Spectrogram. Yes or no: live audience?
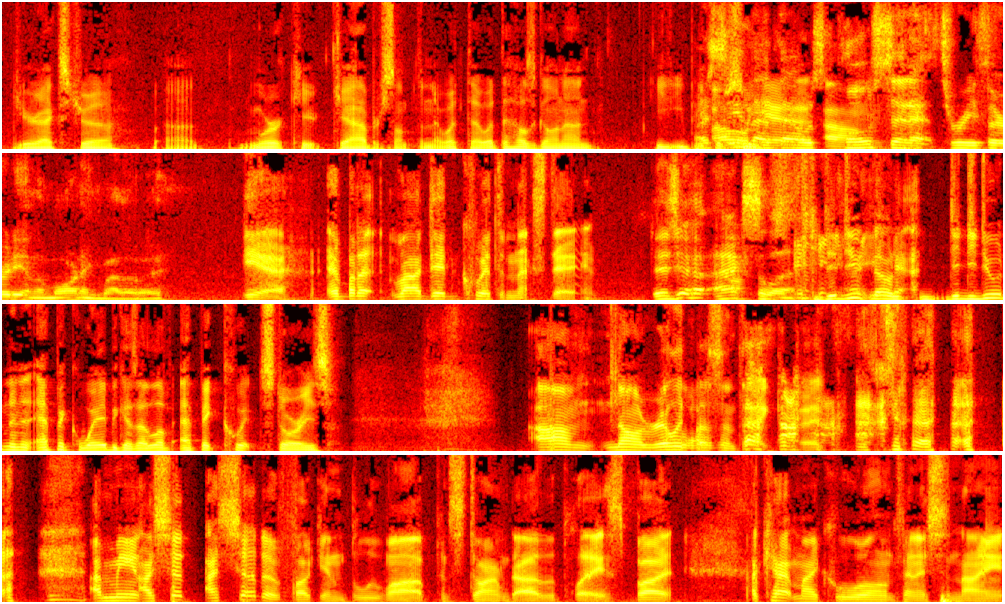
no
